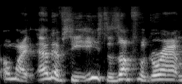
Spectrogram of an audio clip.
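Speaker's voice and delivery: high, mocking excited fan voice; mock hype fan. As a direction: parody the hyped-up rivals. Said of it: "that would have sparked the whole fucking, like".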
